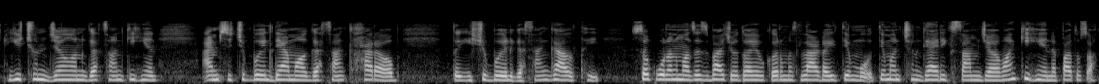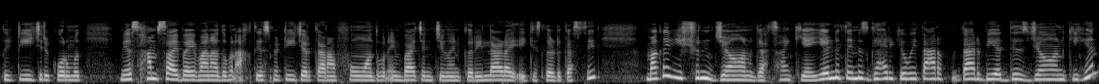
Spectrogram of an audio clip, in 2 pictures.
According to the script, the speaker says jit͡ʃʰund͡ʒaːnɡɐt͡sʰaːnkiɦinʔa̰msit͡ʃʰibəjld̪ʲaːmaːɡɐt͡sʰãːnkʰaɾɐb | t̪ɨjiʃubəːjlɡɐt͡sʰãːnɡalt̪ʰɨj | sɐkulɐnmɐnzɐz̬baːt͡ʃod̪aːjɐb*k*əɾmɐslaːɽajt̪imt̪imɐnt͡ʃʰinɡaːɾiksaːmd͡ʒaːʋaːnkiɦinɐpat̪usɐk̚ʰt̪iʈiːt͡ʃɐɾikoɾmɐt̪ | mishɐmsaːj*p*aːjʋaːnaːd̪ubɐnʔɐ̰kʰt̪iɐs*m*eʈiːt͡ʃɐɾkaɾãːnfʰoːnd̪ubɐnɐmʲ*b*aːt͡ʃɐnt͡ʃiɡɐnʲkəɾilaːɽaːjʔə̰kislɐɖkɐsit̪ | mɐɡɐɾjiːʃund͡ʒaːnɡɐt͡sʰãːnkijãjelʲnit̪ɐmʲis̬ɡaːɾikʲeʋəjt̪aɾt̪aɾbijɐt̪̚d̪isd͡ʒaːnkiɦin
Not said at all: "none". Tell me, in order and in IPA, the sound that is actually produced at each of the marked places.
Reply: k, b, m, b

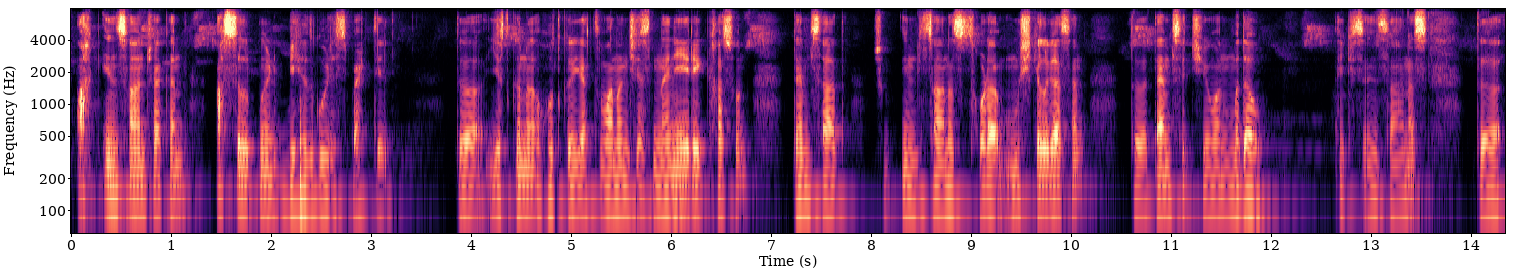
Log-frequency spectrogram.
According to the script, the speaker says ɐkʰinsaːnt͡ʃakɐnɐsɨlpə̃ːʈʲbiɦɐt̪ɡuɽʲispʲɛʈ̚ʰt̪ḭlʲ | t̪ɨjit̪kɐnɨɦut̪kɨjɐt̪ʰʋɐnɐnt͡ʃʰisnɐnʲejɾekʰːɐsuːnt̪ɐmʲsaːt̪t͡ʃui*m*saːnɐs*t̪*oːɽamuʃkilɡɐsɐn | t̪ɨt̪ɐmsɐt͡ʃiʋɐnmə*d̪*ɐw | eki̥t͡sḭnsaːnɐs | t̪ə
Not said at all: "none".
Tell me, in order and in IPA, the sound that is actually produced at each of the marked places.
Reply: n, t̪ʰ, d̪

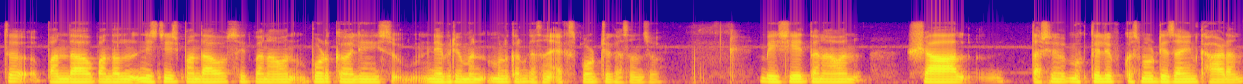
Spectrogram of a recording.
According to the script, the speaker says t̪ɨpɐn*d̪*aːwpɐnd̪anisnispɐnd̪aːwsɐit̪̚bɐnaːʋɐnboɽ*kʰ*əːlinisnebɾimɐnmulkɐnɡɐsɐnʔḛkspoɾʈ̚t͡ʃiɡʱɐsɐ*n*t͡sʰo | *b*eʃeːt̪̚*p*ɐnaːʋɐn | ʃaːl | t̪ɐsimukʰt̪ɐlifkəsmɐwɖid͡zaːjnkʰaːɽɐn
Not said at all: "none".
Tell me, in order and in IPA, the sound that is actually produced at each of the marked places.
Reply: d̪, k, n, b, b

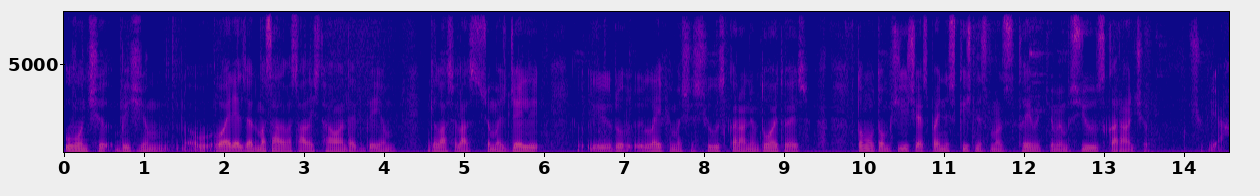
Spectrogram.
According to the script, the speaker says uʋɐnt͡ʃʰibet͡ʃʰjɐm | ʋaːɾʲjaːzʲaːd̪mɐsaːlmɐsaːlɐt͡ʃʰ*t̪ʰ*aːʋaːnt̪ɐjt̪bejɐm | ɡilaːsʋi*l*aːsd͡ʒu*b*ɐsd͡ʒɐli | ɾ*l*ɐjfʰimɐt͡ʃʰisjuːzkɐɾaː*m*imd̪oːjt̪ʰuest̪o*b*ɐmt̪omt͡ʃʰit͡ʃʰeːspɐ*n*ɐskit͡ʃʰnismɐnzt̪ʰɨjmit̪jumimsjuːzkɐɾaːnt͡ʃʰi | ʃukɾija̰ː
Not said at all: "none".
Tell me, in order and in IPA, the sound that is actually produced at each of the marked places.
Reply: t̪ʰ, l, m, l, n, m, n

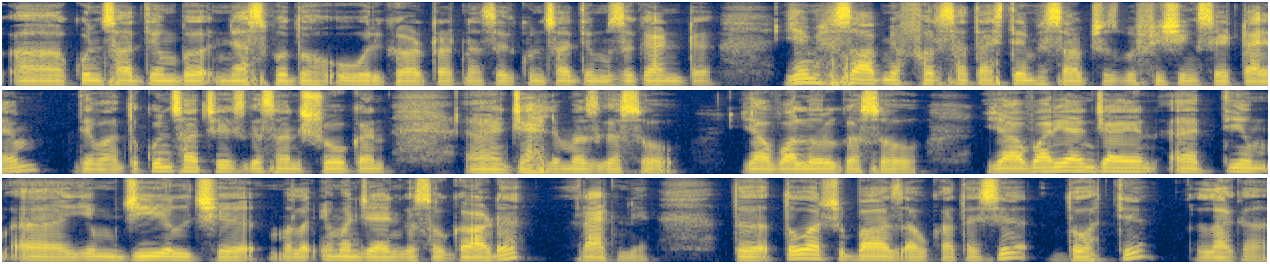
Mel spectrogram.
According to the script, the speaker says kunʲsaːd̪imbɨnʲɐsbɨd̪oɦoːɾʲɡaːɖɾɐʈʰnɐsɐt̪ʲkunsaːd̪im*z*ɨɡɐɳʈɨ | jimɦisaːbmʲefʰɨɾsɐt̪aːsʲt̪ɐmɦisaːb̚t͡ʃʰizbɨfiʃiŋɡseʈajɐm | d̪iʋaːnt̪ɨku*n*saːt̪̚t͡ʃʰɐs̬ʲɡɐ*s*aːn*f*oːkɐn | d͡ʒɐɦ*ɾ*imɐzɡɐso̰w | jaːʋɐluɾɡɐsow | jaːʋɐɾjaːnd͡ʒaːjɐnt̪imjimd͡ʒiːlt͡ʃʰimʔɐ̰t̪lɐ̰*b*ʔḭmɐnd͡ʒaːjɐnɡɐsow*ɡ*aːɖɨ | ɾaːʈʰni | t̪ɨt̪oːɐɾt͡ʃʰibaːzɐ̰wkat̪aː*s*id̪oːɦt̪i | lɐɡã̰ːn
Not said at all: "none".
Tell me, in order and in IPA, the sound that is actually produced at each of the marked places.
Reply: z, n, s, ʃ, l, b, ɡ, s

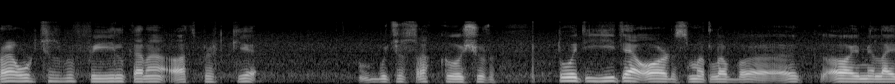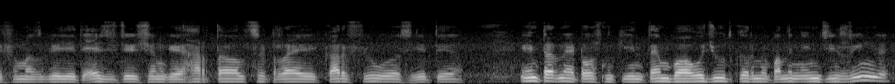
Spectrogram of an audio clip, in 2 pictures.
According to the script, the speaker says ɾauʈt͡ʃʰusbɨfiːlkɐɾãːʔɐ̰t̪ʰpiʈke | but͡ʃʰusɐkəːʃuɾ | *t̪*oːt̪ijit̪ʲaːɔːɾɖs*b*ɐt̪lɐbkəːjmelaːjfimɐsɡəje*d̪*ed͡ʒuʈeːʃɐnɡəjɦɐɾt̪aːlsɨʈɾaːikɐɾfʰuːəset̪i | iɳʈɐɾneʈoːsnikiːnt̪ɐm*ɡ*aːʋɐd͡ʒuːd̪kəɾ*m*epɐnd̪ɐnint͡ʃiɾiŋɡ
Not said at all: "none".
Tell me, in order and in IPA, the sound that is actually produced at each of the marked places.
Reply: t̪, m, t̪, b, m

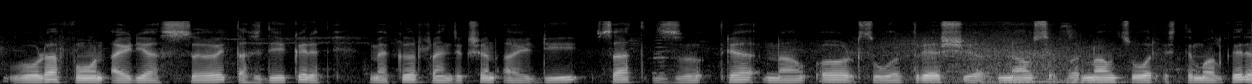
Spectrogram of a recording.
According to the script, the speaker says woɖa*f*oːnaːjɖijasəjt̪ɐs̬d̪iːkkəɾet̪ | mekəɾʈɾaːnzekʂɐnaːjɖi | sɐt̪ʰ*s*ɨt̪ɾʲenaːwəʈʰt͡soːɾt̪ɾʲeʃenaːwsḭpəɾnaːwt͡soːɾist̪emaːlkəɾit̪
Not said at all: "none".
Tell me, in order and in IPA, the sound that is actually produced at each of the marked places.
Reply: f, z

